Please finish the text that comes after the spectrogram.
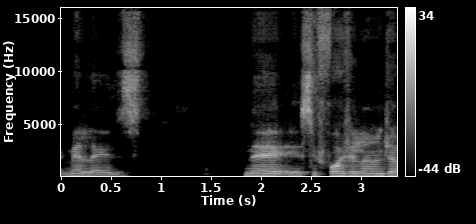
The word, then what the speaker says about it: malaise: até procurei engraçado porque é um termo francês mas ele existe no inglês intacto né e com a mesma pronúncia se você escuta a gente fala alguma coisa pronúncia francesa né e engraçado se você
